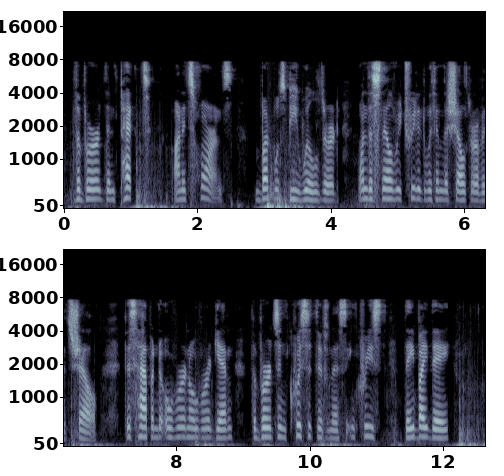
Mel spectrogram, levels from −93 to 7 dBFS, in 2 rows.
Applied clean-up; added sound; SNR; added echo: none; Thump, thud; 16 dB; none.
